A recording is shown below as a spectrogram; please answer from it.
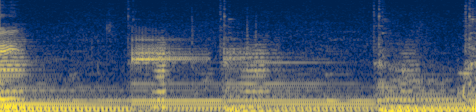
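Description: Instrumental folk accompaniment between sung lines: a guitar plucking a few notes over steady held tones.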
